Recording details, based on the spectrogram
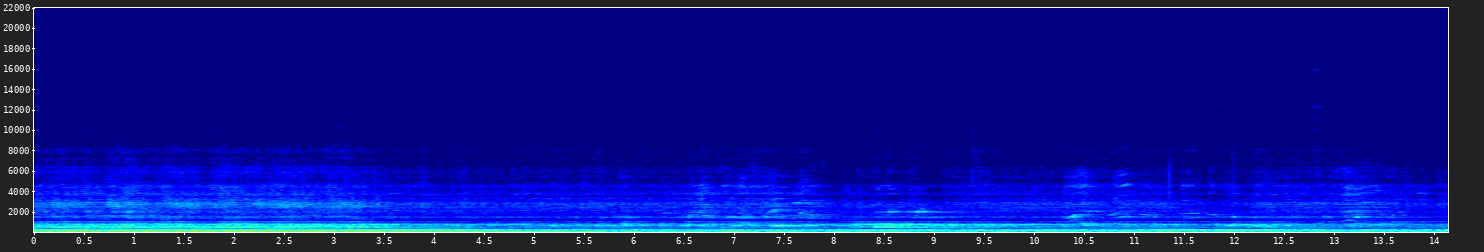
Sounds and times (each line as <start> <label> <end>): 0.0 escalators provide a constant drone 14.1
